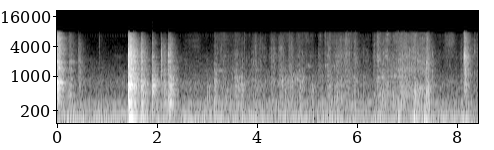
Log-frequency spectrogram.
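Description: Handling of a small cardboard hockey card box. A sharp knock about a second and a half in is followed by a few lighter clacks, then the rustle and scrape of cardboard flaps and packaging as the box is opened and the pack slid out.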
